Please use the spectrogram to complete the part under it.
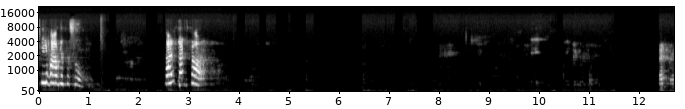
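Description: A young woman speaks into a microphone with animation, heard through an online call.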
